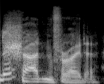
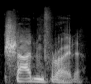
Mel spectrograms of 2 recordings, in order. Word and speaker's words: Schadenfreude: Is that the correct pronunciation, by the way? – Yeah, it's pretty good. – How would you say it? – Schadenfreude. – It's a Schadenfreude. I'm going to do a better. You know, as an American, it's very pretentious to pronounce it more accurately. So I'm going to try that.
